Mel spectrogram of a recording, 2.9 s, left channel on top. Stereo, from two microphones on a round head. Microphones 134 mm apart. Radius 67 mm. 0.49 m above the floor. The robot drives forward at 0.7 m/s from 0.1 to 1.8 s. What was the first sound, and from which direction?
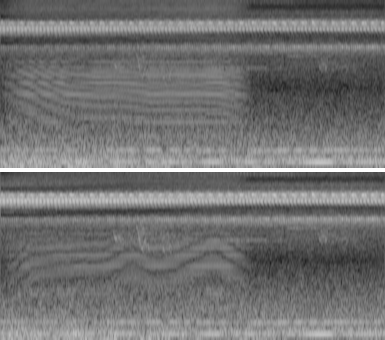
An insect, 40° right (ahead or behind).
